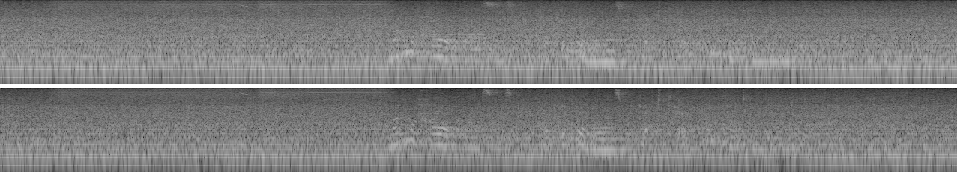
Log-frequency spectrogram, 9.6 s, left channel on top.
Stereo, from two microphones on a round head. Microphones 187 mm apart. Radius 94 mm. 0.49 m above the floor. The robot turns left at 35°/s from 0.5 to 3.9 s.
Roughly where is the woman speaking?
Right.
